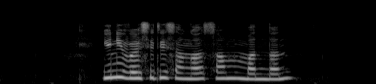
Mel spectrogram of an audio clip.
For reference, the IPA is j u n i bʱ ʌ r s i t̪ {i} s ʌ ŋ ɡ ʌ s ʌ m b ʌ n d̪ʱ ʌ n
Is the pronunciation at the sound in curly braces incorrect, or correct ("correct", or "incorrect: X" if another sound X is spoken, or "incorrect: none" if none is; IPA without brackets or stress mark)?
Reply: correct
